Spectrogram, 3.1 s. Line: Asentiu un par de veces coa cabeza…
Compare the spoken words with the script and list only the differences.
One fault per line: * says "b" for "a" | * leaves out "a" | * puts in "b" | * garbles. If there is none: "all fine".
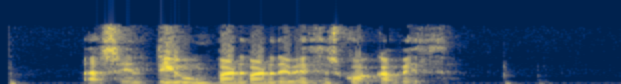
* puts in "par"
